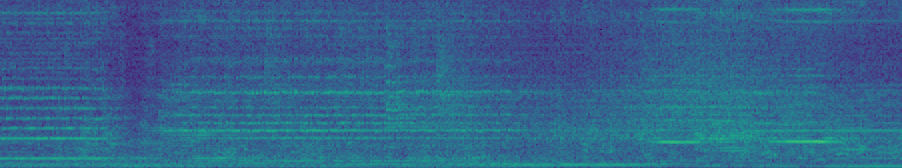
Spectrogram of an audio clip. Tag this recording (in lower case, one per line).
music
speech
